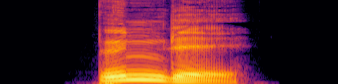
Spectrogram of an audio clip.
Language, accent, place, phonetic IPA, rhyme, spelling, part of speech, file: German, Germany, Berlin, [ˈbʏndl̩], -ʏndl̩, bündel, verb, De-bündel.ogg
- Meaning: inflection of bündeln: 1. first-person singular present 2. singular imperative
